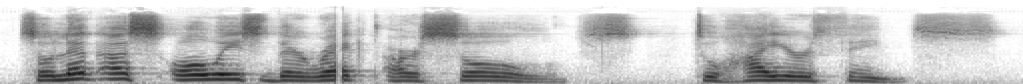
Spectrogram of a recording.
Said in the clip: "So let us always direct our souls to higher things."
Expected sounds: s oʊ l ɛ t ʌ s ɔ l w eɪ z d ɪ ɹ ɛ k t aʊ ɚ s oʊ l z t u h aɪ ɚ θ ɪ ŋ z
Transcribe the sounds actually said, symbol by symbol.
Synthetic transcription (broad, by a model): s oʊ l ɛ t ʌ s ɔ l w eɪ s d ɪ ɹ ɛ k t aʊ ɚ s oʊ l s t u h aɪ ɚ θ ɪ ŋ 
